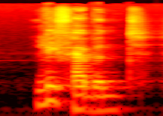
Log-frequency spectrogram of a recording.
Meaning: present participle of liefhebben
- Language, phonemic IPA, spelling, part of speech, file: Dutch, /ˈlifhɛbənt/, liefhebbend, verb / adjective, Nl-liefhebbend.ogg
